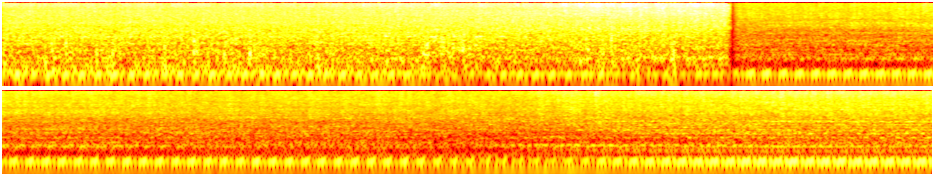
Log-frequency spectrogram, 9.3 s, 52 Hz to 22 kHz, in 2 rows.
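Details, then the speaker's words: Freshly rebuilt 1977 Toyota 2F in a 1982 FJ45 pickup (new rings, bearings, shaved head, new carb, headers) during 15-minute break-in at 1,500 rpm: smooth low thrum at fast idle, no knocks, ticks or misses; ran good with no issues; normal. "success 15 minutes ran good no issues"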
